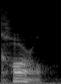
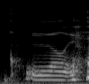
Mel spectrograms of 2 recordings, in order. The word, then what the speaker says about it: Coral: No, not Carl. – Coral. You gotta pronounce it like you're saying the word coral. Like the sea thing.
